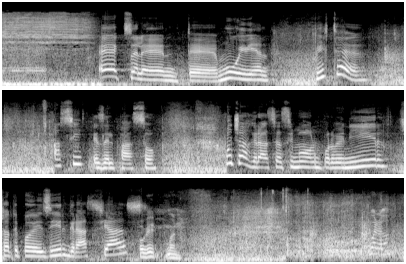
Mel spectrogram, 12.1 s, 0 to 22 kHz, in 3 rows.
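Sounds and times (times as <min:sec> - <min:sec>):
roller-skate wheels rolling: 0:03.7 - 0:06.3, 0:10.2 - 0:12.0.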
